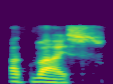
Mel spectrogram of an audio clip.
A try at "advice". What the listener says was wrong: All right, that was better. Good job.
